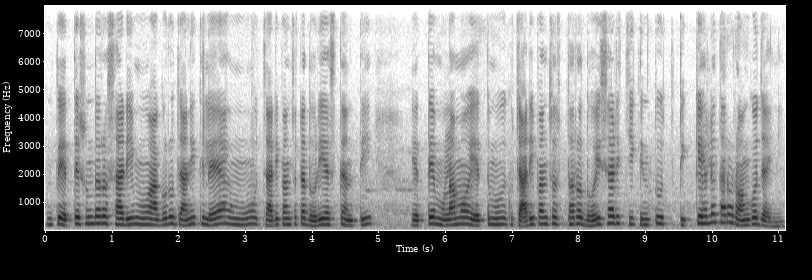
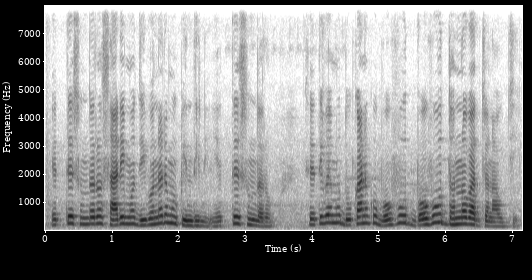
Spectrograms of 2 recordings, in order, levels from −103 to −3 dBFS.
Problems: none marked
